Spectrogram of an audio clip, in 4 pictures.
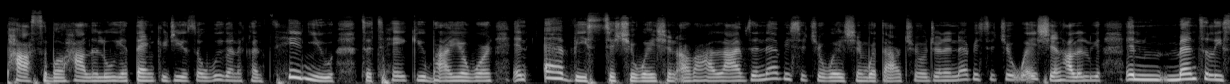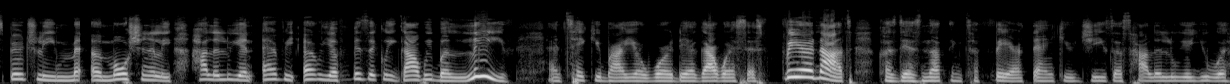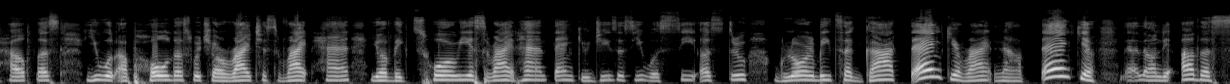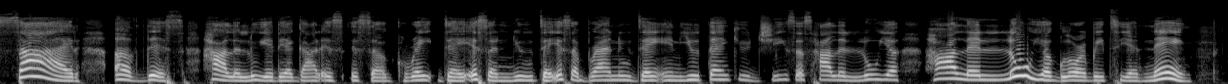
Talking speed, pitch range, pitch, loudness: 165 wpm, 170-215 Hz, 190 Hz, -20 LUFS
